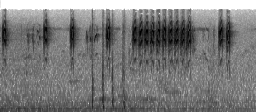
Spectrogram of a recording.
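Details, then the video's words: Crimson sunbird delivering ngleper song: scattered high thin chips and a few lower clicks lead into a quick, even run of about a dozen piercing high notes, then two final chips. "SOGON MANAPUN CEPAT NYAUT NGLEPER"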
